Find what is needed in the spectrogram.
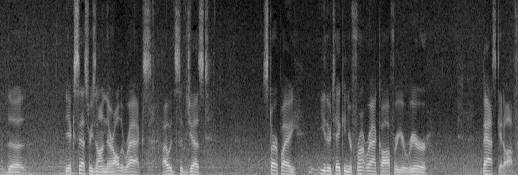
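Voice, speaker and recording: With ordinary pitch variation, a man talks at a medium pitch and moderate speed against noticeable background noise. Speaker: e-bike reviewer. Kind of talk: casual vlog while riding. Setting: outdoors on a bike. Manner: loud.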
